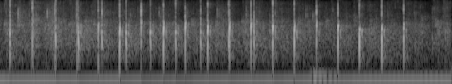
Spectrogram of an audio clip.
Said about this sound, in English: We need to invite all the new deacons up front, please. 我们给他们一个热烈掌声吧。 Let's clap for them.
